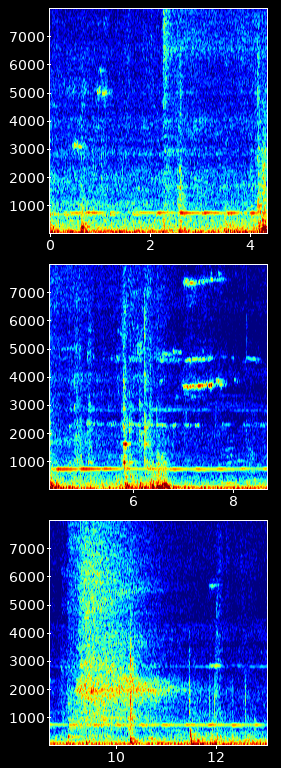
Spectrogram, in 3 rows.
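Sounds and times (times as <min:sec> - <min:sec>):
high wheel squeal: 0:04.6 - 0:12.5.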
